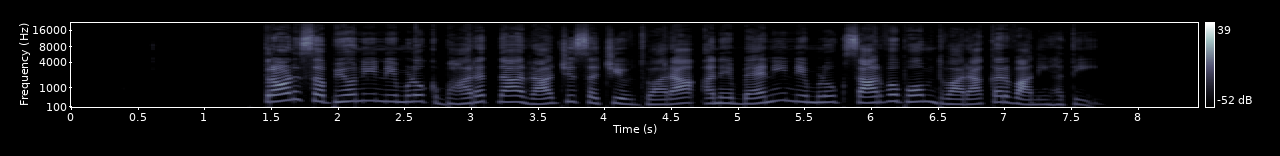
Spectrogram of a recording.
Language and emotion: Gujarati, neutral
